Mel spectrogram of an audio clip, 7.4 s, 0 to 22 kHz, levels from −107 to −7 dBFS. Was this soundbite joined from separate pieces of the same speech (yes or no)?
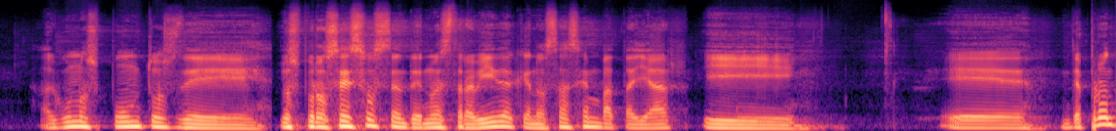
yes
